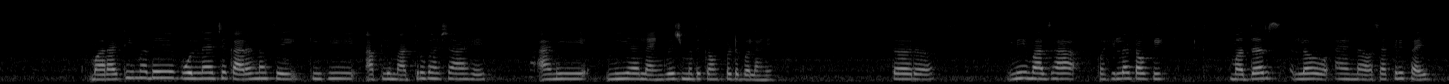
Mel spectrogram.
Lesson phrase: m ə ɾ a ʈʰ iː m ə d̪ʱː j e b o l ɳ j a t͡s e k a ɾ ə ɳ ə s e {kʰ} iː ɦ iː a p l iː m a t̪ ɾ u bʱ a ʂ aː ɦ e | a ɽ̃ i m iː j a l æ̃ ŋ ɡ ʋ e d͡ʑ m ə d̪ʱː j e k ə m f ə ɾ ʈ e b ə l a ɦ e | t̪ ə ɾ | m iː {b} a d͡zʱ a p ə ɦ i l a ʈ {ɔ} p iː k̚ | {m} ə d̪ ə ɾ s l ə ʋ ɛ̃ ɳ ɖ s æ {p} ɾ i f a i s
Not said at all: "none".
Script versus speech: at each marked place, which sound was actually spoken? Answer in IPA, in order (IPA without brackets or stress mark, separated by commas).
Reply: k, m, ɔ, m, k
